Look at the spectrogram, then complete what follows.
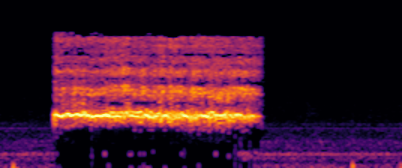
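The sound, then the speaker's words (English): A loud, shrill screech of car brakes cuts in abruptly and holds for about two seconds before stopping short, standing alone against a quiet background. “I had to pump the brakes.”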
